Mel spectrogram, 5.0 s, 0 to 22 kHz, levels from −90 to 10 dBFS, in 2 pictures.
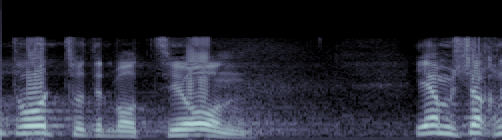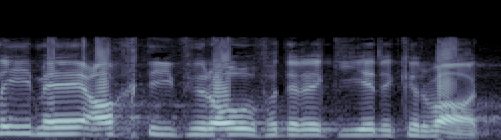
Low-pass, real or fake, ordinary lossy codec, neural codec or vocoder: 7.2 kHz; real; none; none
